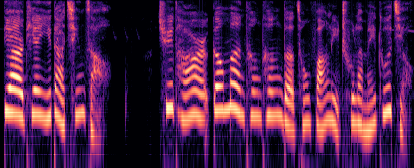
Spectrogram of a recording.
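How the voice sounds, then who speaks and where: Lively high-voiced woman narrator. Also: normal speed, dry recording. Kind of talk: expressive scripted audiobook narration.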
